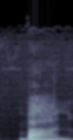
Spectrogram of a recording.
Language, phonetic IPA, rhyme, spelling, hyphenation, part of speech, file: Hungarian, [ˈbaːn], -aːn, bán, bán, verb / noun, Hu-bán.ogg
- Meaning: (verb) 1. to mind, to object to, to be bothered by 2. to regret; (noun) ban (title in the historical Kingdom of Croatia and the Kingdom of Hungary, like a palatine or governor of a province)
